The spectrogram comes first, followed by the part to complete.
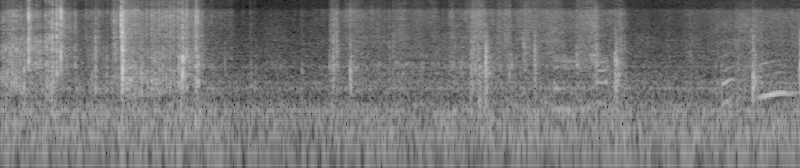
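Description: A rolled sheet of stiff paper rustling and crackling as it is handled and unrolled. A dense patch of rustles comes in the first second and a half, then only scattered small clicks.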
